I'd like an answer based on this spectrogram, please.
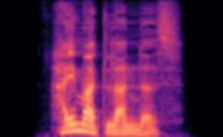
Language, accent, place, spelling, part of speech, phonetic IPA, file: German, Germany, Berlin, Heimatlandes, noun, [ˈhaɪ̯maːtˌlandəs], De-Heimatlandes.ogg
- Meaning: genitive singular of Heimatland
